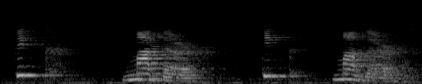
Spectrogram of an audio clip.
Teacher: Разликата между тях и Т и Д е, че при Т и Д езика е зад зъбите, а при произношението на тези два звука между зъбите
